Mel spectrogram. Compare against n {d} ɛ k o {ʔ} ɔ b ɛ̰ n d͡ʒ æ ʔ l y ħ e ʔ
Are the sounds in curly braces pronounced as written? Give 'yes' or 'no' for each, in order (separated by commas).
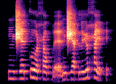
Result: no, no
